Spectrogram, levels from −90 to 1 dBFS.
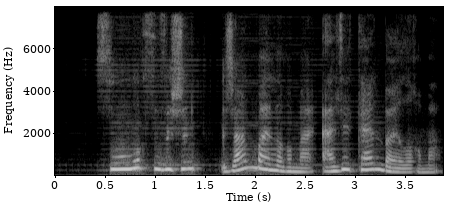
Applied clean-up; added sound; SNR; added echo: neural separator model SepFormer DNS4.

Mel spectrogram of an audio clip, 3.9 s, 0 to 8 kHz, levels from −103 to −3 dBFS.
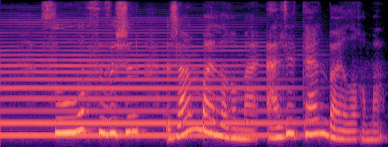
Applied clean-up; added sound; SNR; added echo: none; Wind instrument, woodwind instrument; 7 dB; none.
